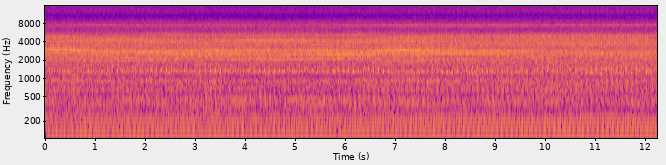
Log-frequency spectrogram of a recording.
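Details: MG ZS 180 V6 engine at steady idle with an irregular light tapping, about three per second, over the hum; engine knock, source uncertain.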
